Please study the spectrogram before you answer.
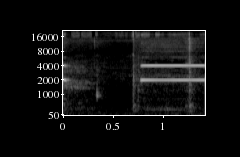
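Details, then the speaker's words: APC BN450M 450VA UPS on a depleted battery powering a tower heater load near 250 watts: short chirp then a steady high beep about three quarters of a second; overload warning, struggling to supply the load. "now that's the sound of trying to do something it don't want to do"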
